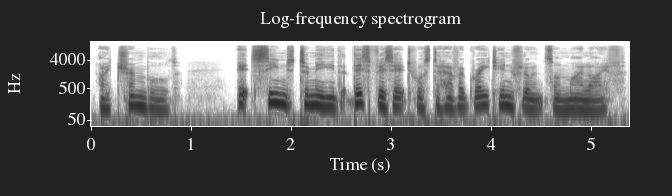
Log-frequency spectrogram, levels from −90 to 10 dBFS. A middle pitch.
No: low, 130 Hz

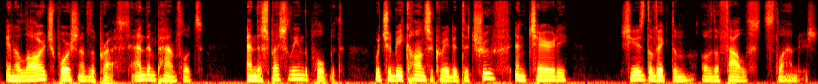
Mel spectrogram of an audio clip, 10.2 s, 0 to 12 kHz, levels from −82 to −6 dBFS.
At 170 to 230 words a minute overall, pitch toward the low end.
Yes: average, 180 wpm; low, 110 Hz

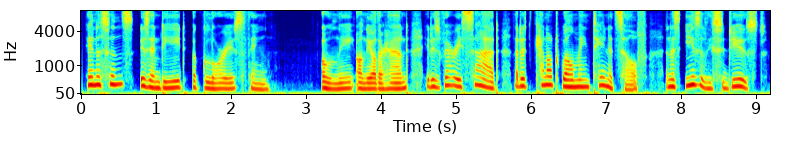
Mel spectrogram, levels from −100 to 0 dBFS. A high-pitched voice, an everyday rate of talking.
Yes: high, 195 Hz; average, 165 wpm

